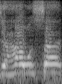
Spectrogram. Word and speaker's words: Yahweh: You know his real name was Yahweh. That's how you say it in our original language before we was force-fed English.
